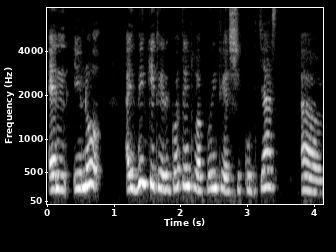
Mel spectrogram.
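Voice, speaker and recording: With a Kenyan accent, a woman speaks at a fairly slow pace in a high pitch and a dark, mellow tone. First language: Kikuyu. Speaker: relationship advice vlogger. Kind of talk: advice talk to camera.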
